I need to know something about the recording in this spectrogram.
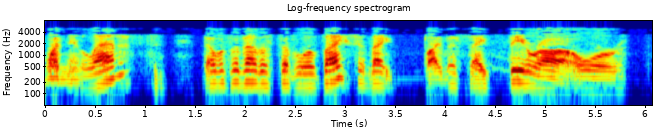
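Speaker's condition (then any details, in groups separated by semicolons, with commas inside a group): Vocal cord paralysis after stroke, unilateral vocal fold paralysis; wheelchair user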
